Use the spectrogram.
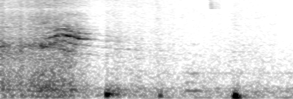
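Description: A cat gives a short, high meow at the start, followed by a few faint low thumps and knocks in an otherwise quiet room.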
